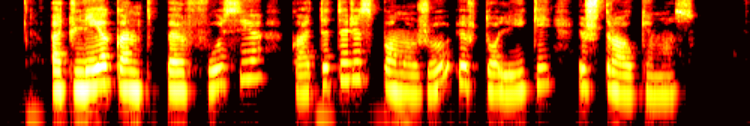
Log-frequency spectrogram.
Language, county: Lithuanian, Alytus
